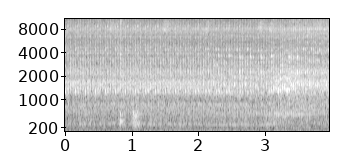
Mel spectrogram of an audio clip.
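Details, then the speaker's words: VW Vento 1.6 L TDI diesel car, after repair for low pickup complaint: smooth, steady diesel running while moving forward under light load, the earlier tak-tak-tak knocking sound when moving is gone; normal running. "பாருங்க ஸ்மூத்தா இருக்கு முன்னாடி டக டக டக டகன்னு இருக்கும்"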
